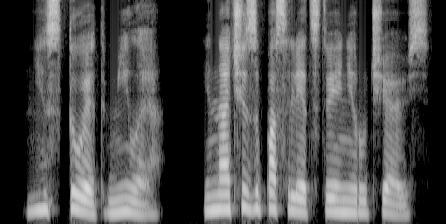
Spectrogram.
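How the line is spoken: Hoarse groan. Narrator (Russian): Хрипло простонал я

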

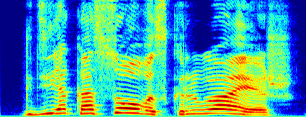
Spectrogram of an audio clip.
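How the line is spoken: Roar. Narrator (Russian): взревел Красавцев

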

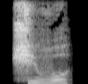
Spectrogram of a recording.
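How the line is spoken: Astonished exclamation. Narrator (Russian): изумленно воскликнул Артур

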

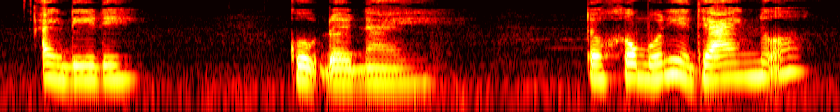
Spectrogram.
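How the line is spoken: Tearful trembling voice. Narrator (Vietnamese): Cố Thiên Giác nước mắt rơi lã chã, run run nói

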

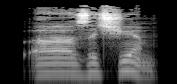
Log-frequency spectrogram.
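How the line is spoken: Struggling mumble. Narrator (Russian): Сумел пробормотать Афанасьев

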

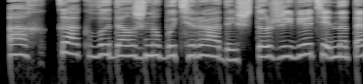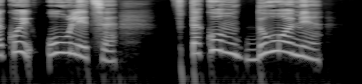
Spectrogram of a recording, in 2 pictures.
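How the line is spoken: Delighted exclamation. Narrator (Russian): восторженно воскликнула Полианна

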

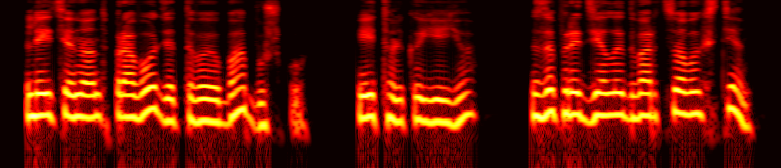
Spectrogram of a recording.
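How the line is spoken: Plain. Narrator (Russian): сказал он

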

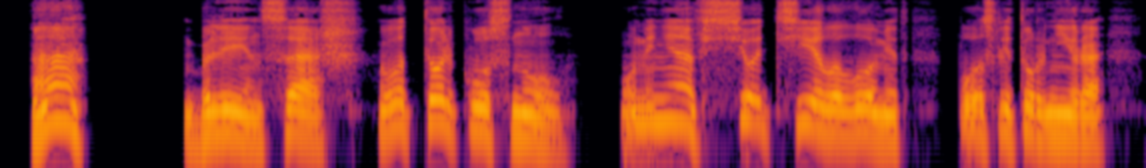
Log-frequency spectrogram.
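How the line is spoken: Muffled whining under blanket. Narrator (Russian): заскулил он из-под одеяла

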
